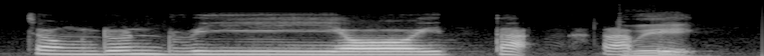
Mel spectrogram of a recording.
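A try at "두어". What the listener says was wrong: Due bukan dwi. Due pakai e, due. Ya, due ya, bukan dwi.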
